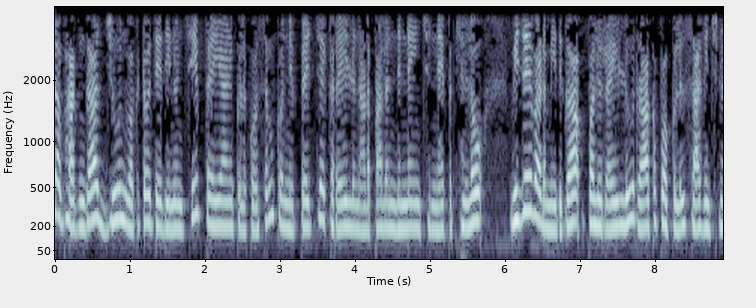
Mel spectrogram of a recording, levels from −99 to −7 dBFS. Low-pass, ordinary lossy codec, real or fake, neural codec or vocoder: 3.6 kHz; none; real; none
